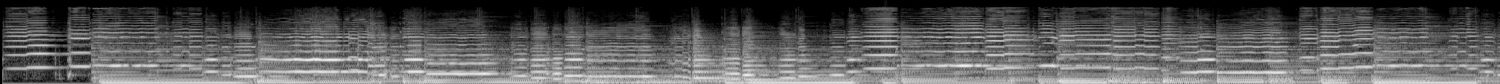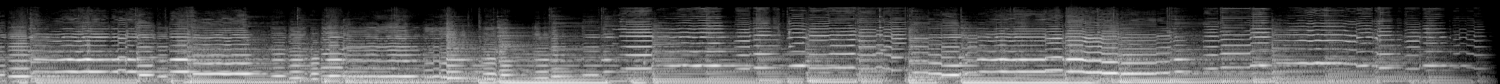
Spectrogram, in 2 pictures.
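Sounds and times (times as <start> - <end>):
waltz music: 0.1 - 29.9.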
